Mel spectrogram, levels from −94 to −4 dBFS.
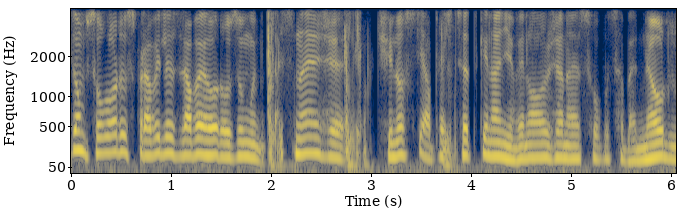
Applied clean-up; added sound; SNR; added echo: neural diffusion model UNIVERSE++.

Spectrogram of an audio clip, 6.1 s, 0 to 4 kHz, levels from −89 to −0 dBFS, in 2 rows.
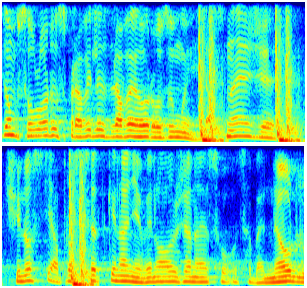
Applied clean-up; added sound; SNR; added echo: none; Gunshot, gunfire; -3 dB; none.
